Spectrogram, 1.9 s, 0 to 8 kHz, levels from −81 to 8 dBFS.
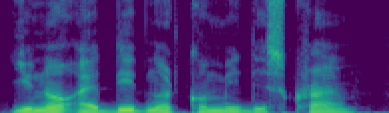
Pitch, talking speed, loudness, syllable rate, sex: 110 Hz, 245 wpm, -17 LUFS, 6.0 syllables/s, male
